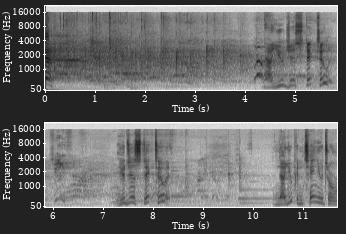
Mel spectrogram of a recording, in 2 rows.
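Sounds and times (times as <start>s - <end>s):
church audience clapping in praise: 0.0s - 5.0s
speech: 4.5s - 6.4s, 7.2s - 8.5s, 10.4s - 11.6s.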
